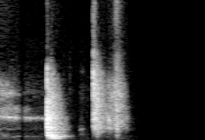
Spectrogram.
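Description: A sheet of paper being handled and lowered: two short rustles about half a second apart.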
